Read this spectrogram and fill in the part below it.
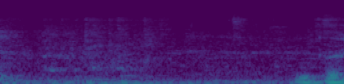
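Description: Pigeons in a loft with space for about fifty birds, a low steady background that swells into a near, deep throaty cooing near the end.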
